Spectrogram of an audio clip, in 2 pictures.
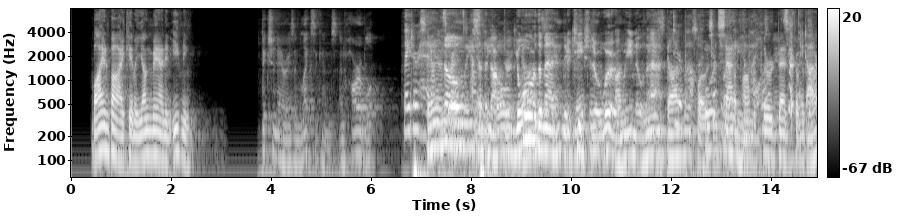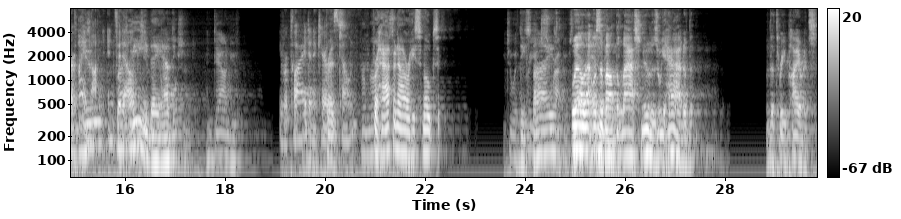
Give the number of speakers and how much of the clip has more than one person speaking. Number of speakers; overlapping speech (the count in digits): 5, about 48%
